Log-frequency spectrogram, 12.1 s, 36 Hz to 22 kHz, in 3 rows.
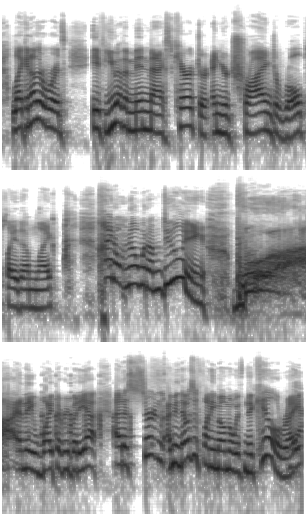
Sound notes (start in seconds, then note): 7.4 imitates explosion pounding; 8.2 laughing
